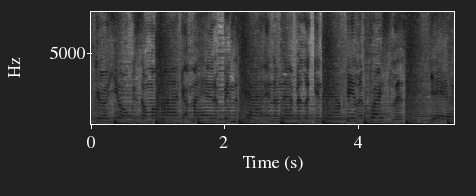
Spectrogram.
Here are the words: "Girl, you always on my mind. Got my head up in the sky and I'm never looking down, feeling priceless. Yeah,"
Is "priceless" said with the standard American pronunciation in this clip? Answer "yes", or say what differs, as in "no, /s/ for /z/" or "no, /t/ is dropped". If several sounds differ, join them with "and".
yes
